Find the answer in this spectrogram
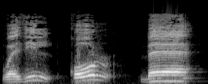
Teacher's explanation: وراء الساكنة بعد ضم، تمام، دي على طول بتفخم عندنا في القرآن · Term: وراء مفخمة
